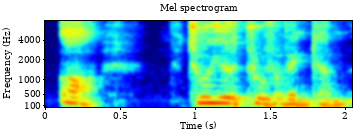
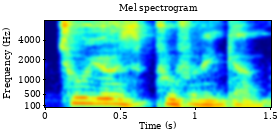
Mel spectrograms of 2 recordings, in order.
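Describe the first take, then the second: First: Loud, startled reading of the rule; sudden realisation. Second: Slow, subdued repeat of the phrase; slow rereading. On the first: Streamer realising he misread the visa rule, startled. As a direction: catch your own mistake out loud. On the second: Streamer rereading the visa rule to himself, slow and sheepish. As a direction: let it sink in, slowly. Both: Real, not acted.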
